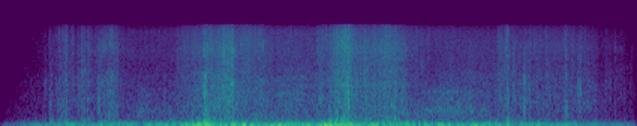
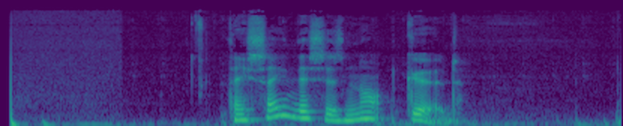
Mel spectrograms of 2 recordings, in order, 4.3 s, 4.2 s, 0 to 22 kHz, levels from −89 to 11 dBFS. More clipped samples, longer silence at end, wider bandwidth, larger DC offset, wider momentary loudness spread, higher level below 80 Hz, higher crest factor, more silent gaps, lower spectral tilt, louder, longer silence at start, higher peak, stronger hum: neither; about the same, 0.05 s vs 0 s; second, 11 kHz vs 16 kHz; neither; second, 15 LU vs 22 LU; first, -34 dBFS vs -50 dBFS; about the same, 18 dB vs 20 dB; neither; second, -3.5 dB/octave vs -5 dB/octave; second, -39 LUFS vs -30 LUFS; about the same, 0.2 s vs 0.1 s; about the same, -14 dBFS vs -14 dBFS; neither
